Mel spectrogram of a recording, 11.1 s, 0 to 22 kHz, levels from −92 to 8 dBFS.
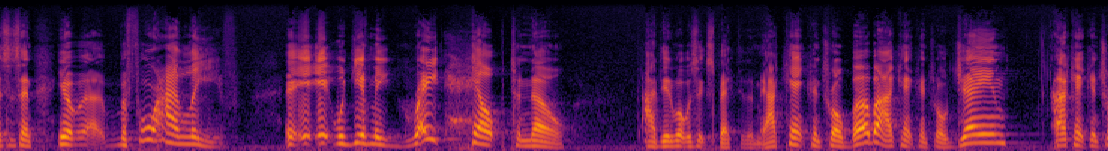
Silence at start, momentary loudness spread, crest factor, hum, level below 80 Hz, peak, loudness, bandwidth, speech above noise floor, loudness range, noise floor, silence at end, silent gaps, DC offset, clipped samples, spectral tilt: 0 s; 11 LU; 20 dB; none; -58 dBFS; -4 dBFS; -22 LUFS; 17.5 kHz; 37 dB; 3 LU; -59 dBFS; 0 s; none; under 0.1%; under 0.1%; -4.5 dB/octave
